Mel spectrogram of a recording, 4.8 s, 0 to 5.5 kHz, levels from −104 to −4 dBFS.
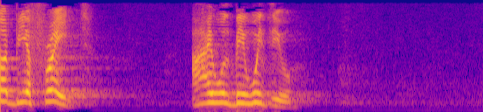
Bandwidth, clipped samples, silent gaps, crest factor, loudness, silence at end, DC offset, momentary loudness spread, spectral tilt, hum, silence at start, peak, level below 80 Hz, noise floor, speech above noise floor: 5.2 kHz; under 0.1%; none; 22 dB; -21 LUFS; 1.95 s; under 0.1%; 15 LU; -7 dB/octave; none; 0 s; -2 dBFS; -68 dBFS; -64 dBFS; 44 dB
